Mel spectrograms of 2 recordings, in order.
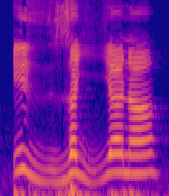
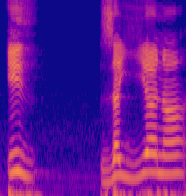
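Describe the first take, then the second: First: The two words run together quickly without stopping. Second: There is a brief stop between the two words. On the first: The speaker calls it right. "Dia pantas" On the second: The speaker calls it wrong. "bukan iz zayyana, dia bukan macam tu"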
